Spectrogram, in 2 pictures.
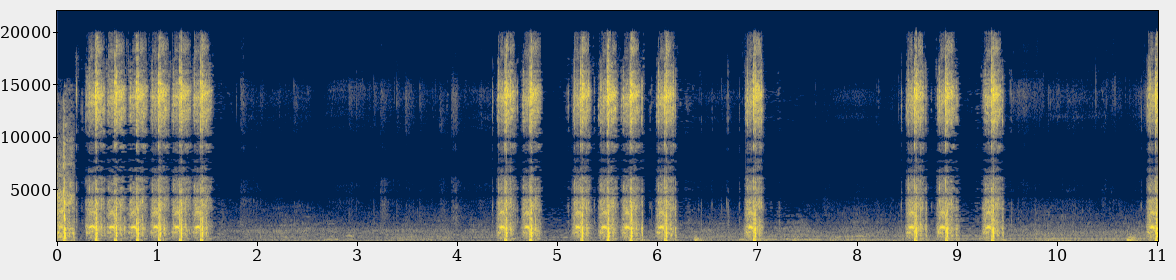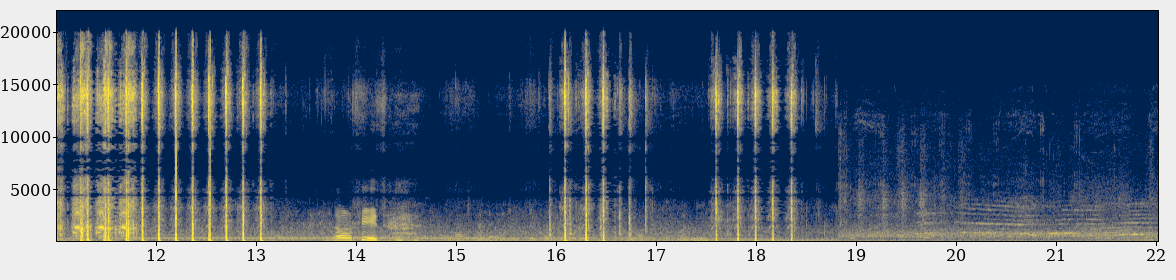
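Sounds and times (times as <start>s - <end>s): airsoft guns firing: 0.0s - 1.6s, 4.4s - 7.2s, 8.5s - 9.6s, 10.9s - 13.3s, 15.9s - 16.8s, 17.5s - 18.6s.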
